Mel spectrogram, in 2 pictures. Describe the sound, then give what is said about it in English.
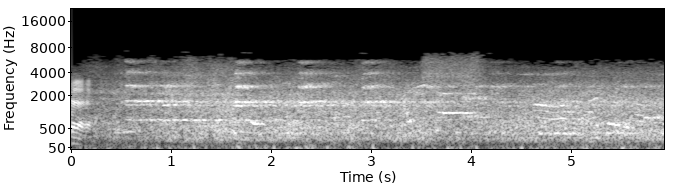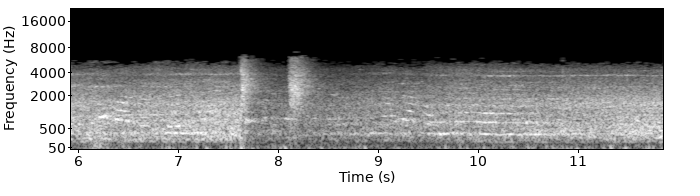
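A train pulls into a station with a loud, continuous rumble and steady high screeching tones. Two short, sharp bursts stand out near the end, and voices are mixed in. “There it is. There it is. Here's the train. Here comes Mr. Train.”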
